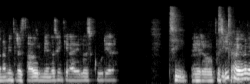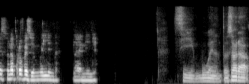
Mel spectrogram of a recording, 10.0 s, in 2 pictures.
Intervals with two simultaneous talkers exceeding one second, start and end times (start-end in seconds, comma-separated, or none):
none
